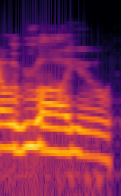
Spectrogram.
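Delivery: slow, drawn-out butler voice; haughty butler, stretching the words; stuffy butler. Acted. Butler questions the visitor at the door, stuffy. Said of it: "stuffy, uh, mustached butler".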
